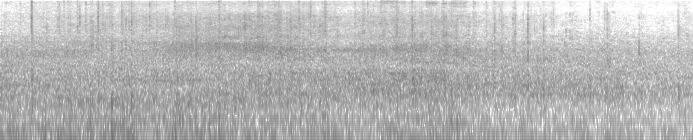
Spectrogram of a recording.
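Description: HO-scale model train running on its track: a steady rolling noise with many quick, irregular clicks of the wheels over rail joints. It swells and then fades as the train goes past.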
